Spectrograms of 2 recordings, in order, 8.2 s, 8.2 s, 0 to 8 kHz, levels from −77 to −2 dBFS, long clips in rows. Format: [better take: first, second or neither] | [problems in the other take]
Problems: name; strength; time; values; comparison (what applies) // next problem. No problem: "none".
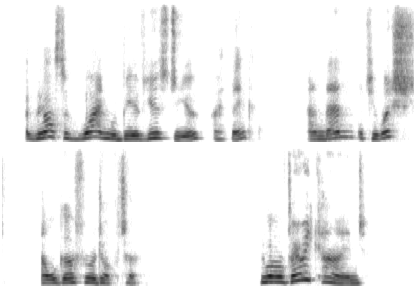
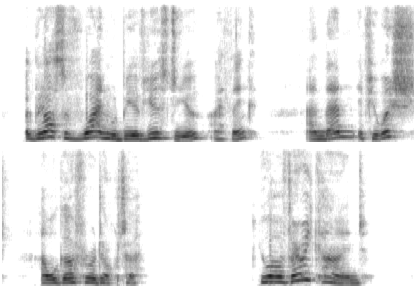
second | noise reduction (neural mask model DeepFilterNet 3)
